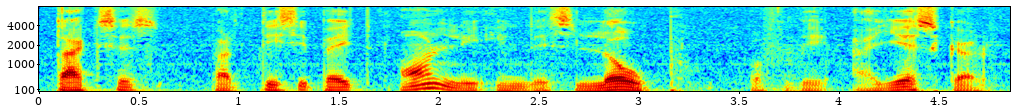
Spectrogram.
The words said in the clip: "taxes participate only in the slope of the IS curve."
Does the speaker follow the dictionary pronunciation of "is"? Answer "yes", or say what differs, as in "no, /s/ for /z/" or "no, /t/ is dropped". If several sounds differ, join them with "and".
no, /s/ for /z/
